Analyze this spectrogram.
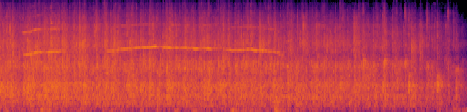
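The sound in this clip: Audience applause welcoming a speaker onto the stage: dense, steady clapping that holds strong for several seconds, then gradually thins and fades toward the end.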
